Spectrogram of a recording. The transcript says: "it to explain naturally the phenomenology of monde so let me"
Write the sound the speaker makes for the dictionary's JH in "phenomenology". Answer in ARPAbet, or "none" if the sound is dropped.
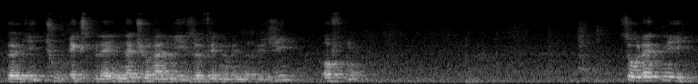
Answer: ZH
